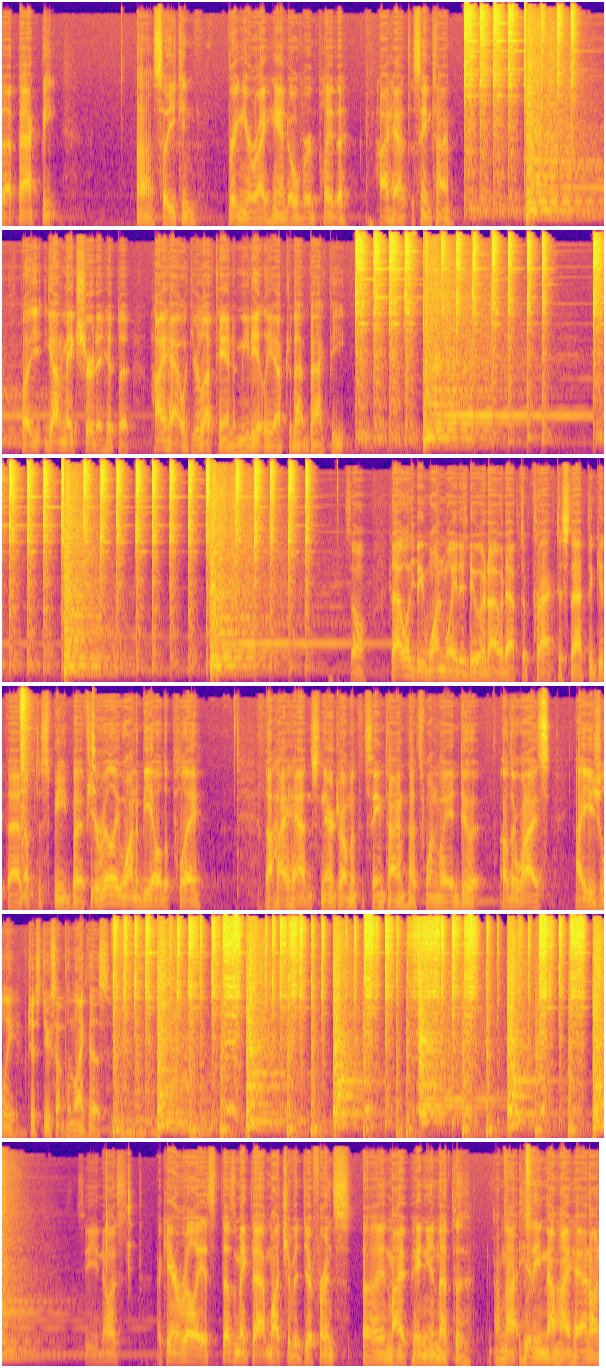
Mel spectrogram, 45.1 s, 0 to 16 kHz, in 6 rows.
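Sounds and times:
fast hi-hat strokes: 0:05.8 - 0:07.3, 0:12.0 - 0:14.4, 0:31.5 - 0:37.5
loud snare backbeat: 0:05.8 - 0:07.6, 0:12.0 - 0:19.3, 0:22.8 - 0:23.2, 0:31.5 - 0:38.2
bass drum: 0:22.8 - 0:23.0, 0:31.5 - 0:38.2.

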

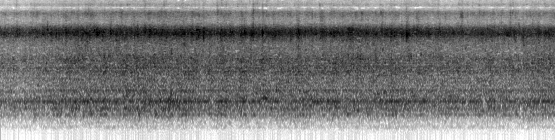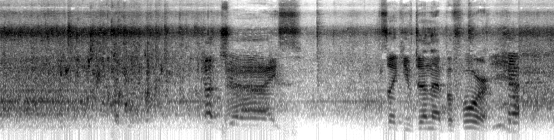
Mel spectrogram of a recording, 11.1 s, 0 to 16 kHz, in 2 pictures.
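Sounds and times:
air bubbles rising: 0:06.0 - 0:07.6
hands churning aquarium water: 0:06.0 - 0:07.6.

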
